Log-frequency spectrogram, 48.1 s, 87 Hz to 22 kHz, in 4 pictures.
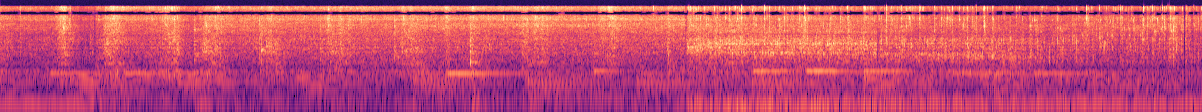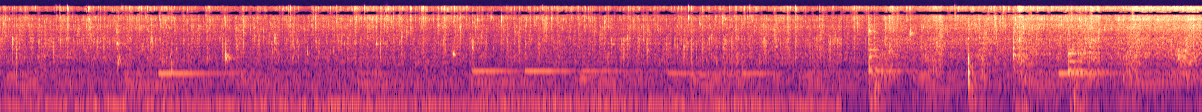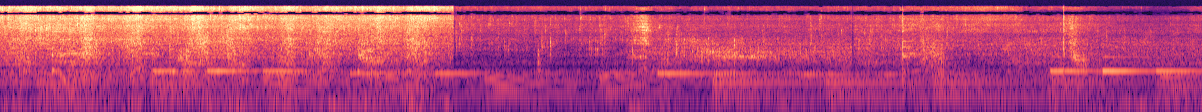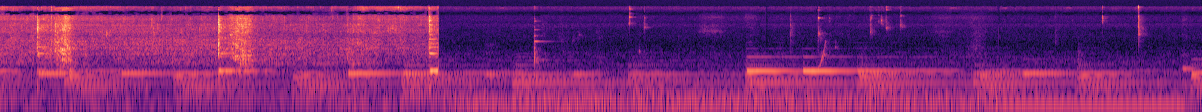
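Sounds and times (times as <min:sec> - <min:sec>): spatula scraping a pan: 0:00.0 - 0:11.8, 0:20.5 - 0:28.6, 0:30.1 - 0:40.5
food sizzling in a pan: 0:00.0 - 0:40.5
soft background music: 0:00.0 - 0:48.0.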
